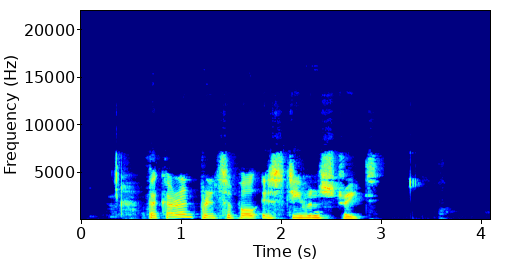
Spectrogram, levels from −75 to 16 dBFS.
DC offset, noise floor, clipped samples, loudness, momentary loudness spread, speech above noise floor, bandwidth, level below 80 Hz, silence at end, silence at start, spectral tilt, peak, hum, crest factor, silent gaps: under 0.1%; -57 dBFS; under 0.1%; -14 LUFS; 18 LU; 42 dB; 7.6 kHz; -52 dBFS; 1.15 s; 0.35 s; -4 dB/octave; 0 dBFS; none; 16 dB; none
